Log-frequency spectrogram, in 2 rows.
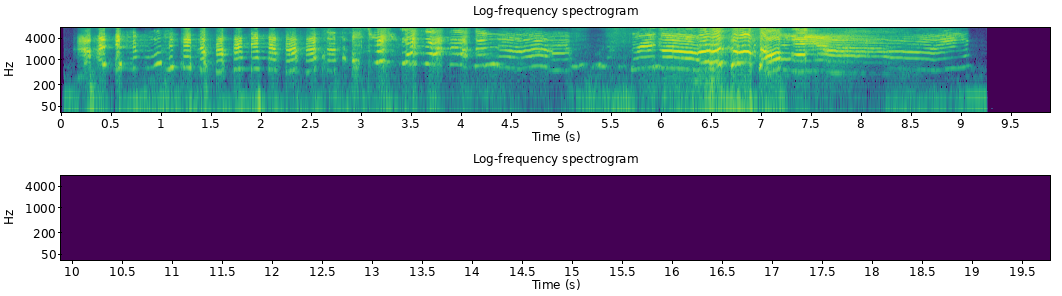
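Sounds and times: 
children laughing: 0:00.1 - 0:09.1.

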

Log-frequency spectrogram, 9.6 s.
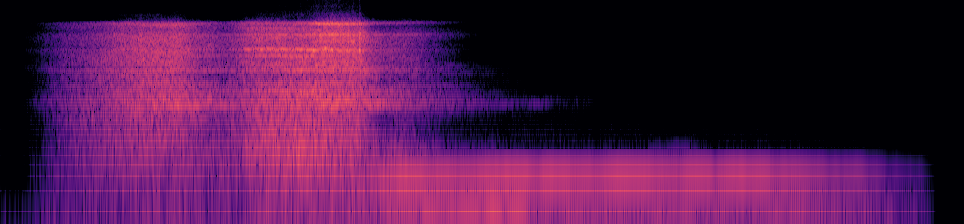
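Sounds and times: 
massive ultra heavy ground rumble: 0:00.3 - 0:07.7.

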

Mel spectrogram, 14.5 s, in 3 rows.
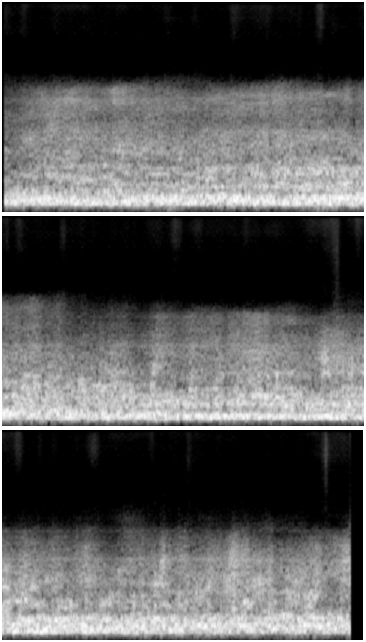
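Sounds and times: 
business jet flying: 0:00.0 - 0:14.3.

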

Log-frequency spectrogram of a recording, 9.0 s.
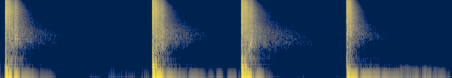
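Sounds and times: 
Glock 17 pistol: 0:00.1 - 0:00.9, 0:03.0 - 0:03.8, 0:04.8 - 0:05.8, 0:07.0 - 0:07.6.

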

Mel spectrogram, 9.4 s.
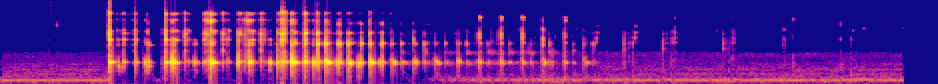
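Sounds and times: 
drink sipping: 0:01.1 - 0:05.9
glass chime: 0:01.1 - 0:06.0.

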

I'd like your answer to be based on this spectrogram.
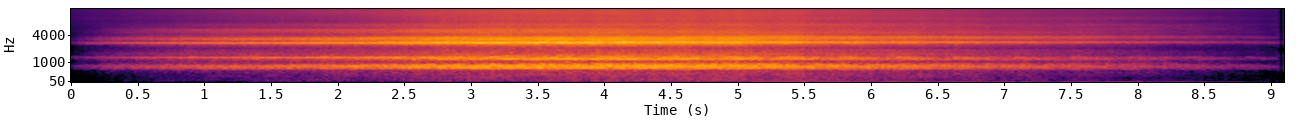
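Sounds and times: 
ultra realistic shamanic occult sounds: 0:03.0 - 0:08.8.

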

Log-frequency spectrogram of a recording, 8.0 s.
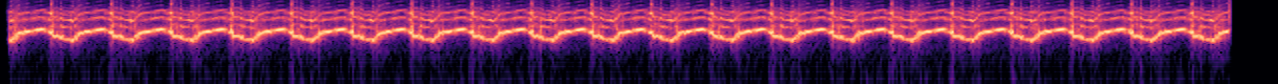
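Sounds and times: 
Uzbek music on an Afghan rubab: 0:00.1 - 0:07.7.

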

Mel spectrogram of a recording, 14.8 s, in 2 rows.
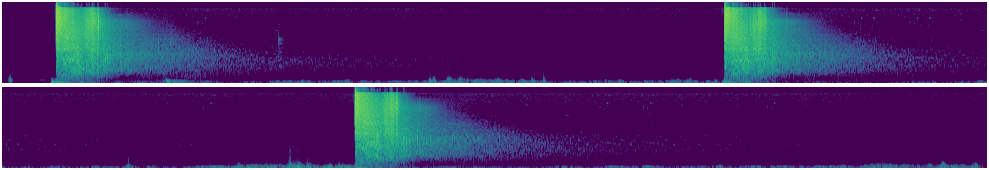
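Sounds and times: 
Luger pistol gunshots: 0:00.4 - 0:02.2, 0:05.4 - 0:07.7, 0:10.0 - 0:12.2.

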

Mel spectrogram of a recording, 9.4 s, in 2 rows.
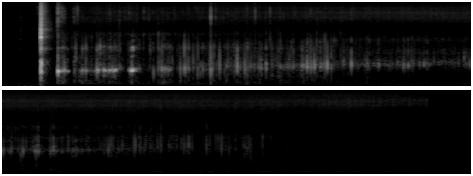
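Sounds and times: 
beer bottle: 0:00.3 - 0:08.0.

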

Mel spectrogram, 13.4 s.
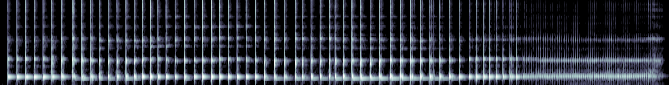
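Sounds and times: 
ball bouncing on plate: 0:00.0 - 0:10.4.

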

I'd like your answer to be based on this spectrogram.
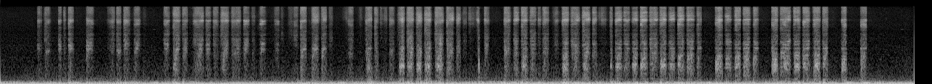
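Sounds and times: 
marker writing: 0:00.4 - 0:08.7.

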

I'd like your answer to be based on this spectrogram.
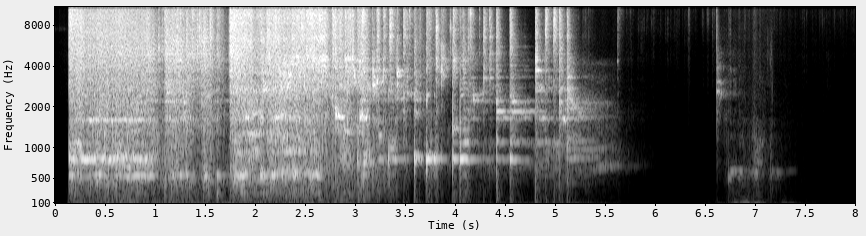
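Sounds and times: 
fizzy liquid bursting: 0:00.2 - 0:05.3.

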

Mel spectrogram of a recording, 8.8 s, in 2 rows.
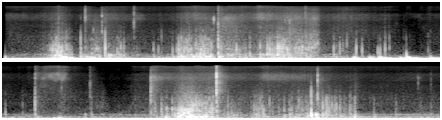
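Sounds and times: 
putting on a coat: 0:00.4 - 0:04.0, 0:05.8 - 0:08.3.

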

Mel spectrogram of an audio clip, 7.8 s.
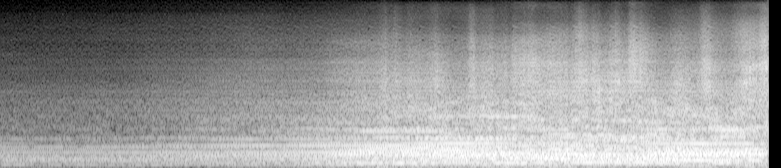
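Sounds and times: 
aircraft propeller: 0:03.0 - 0:07.7.

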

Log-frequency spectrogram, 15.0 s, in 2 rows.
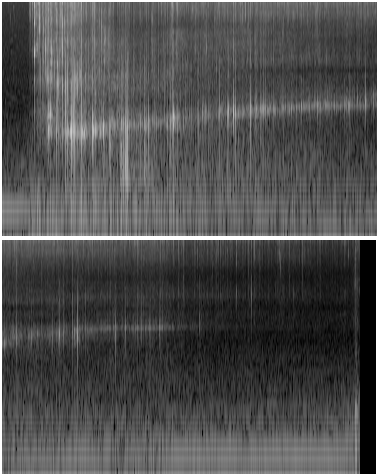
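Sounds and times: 
pouring traditional Arabic drink: 0:00.6 - 0:14.5.

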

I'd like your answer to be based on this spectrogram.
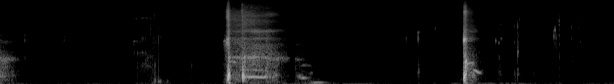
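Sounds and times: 
chewing crispy food: 0:01.4 - 0:02.0, 0:04.1 - 0:06.0.

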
